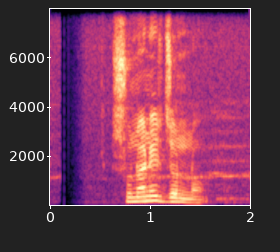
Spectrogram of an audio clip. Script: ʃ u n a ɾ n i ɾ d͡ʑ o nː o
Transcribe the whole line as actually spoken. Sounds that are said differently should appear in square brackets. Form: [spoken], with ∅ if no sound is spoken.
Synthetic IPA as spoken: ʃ u n a [∅] n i ɾ d͡ʑ o nː o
